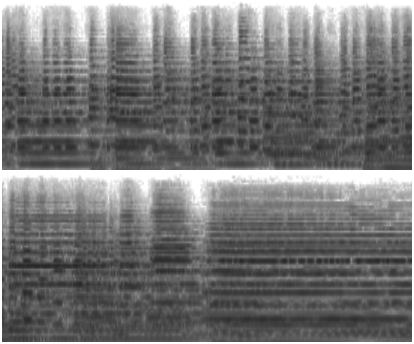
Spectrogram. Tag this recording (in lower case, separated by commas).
trombone, brass instrument, trumpet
